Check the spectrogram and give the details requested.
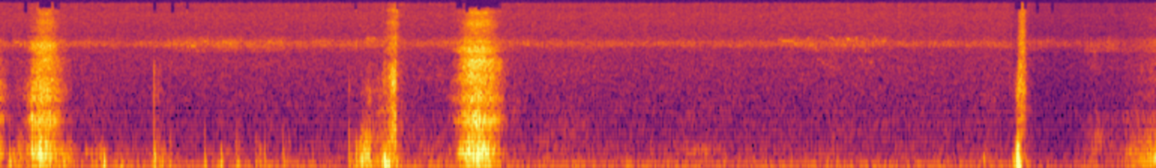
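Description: Two muffled, wet sneezes with sniffing between them, in a quiet room; congested sneezing with a cold.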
